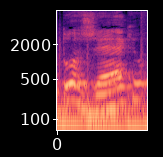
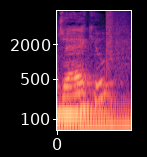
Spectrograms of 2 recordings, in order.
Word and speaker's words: Jekyll: Jekyll tem um nome que soa muito parecido com a pronúncia da expressão eu mato em inglês, que é I kill. Aí é só você pensar, Jekyll, I kill, Jekyll, I kill.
